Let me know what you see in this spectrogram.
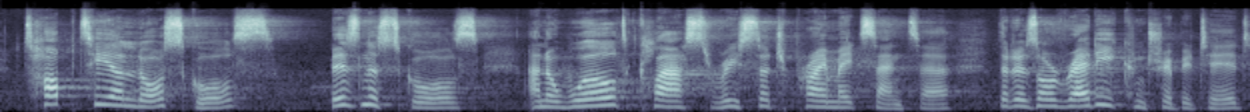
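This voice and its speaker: The woman's intonation is lively. The recording is very clean and the background silent. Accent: Welsh. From Wales. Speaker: panel moderator, academic. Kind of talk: panel moderation.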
